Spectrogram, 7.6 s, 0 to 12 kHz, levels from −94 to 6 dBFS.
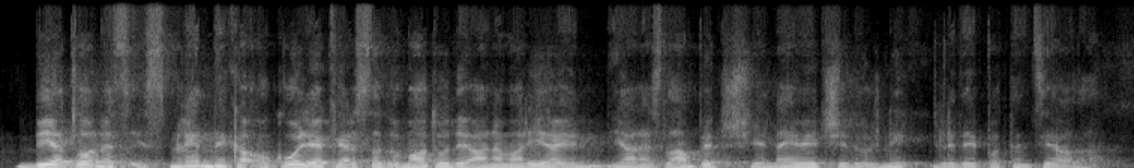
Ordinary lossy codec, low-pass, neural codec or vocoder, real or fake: Opus, 16 kbps; 10.8 kHz; vocoder, 44.1 kHz, 128 mel bands, Pupu-Vocoder; fake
